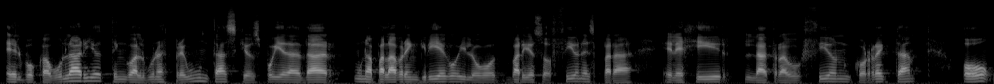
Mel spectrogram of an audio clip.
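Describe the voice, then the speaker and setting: Man teaching Greek grammar, smooth voice. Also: lowish voice, a bit bright. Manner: explains step by step, often asking "¿vale?"; drills forms slowly, syllable by syllable. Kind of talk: recorded grammar lesson.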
